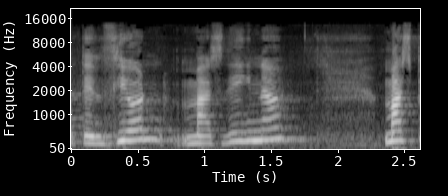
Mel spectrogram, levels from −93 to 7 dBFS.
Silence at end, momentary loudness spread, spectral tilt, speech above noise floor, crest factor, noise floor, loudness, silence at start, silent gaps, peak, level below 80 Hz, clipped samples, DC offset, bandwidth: 0.05 s; 10 LU; -4 dB/octave; 24 dB; 20 dB; -44 dBFS; -21 LUFS; 0 s; none; -2 dBFS; -56 dBFS; under 0.1%; under 0.1%; 14 kHz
